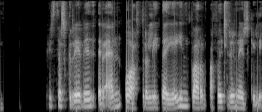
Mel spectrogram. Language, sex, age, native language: Icelandic, female, 50-59, Icelandic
